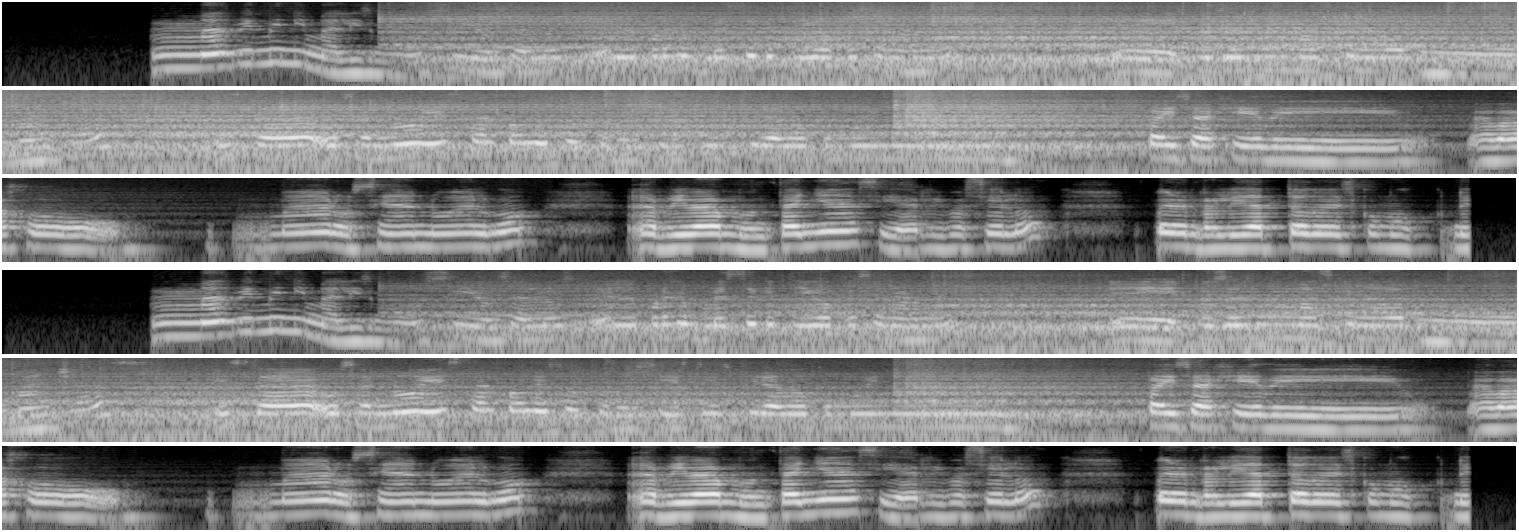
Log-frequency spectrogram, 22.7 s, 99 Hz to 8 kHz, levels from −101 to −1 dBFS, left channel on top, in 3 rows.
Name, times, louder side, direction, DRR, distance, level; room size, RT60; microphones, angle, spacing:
voice 1, 0.7-4.9 5.5-8.3 8.6-12.8 13.3-15.9 16.3-17.9 18.3-20.4 20.9-22.5, right 1 dB, 5° right, 5.7 m, -22 dB
sound 1, 1.9-14.8, left 4 dB, 80° left, 5.1 m, -26 dB
head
